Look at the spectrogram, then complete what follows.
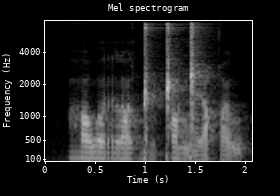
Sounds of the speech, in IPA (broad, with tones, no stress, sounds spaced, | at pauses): ɦ ɔ˦ w o˦ r l ɔ˦ l ɡ͡ǁ u˦ ǁ ɔ˦ ŋ͡ǁ ɘ˨˦ ʊ̯ q u˨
